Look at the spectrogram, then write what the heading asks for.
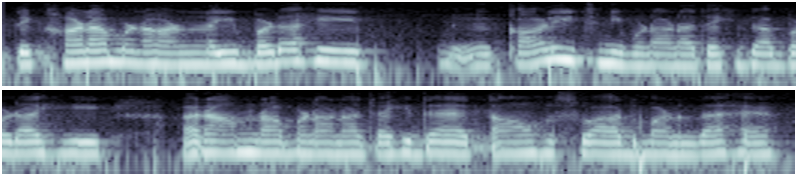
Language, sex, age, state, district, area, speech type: Punjabi, female, 45-60, Punjab, Fatehgarh Sahib, rural, spontaneous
